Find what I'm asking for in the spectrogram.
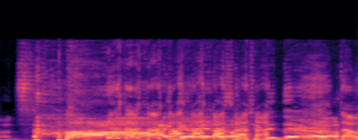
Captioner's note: laughs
